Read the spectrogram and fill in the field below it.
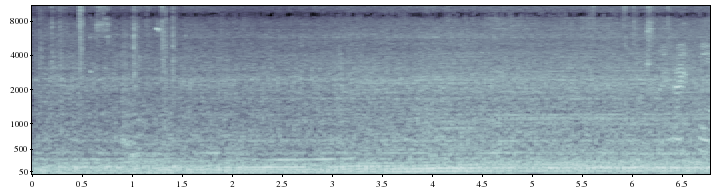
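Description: Vehicle rolling along a road near a leased rural property, a steady low engine and road rumble throughout, with someone talking over it.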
